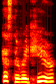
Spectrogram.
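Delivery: high, lilting call; musical voice. A narrator's reading. Teacher calling to the intercom about students, high and musical. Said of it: "she called in a musical voice".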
